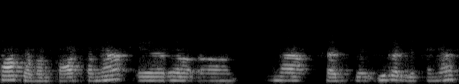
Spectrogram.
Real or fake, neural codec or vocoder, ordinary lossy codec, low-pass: real; none; AAC, 16 kbps; 7.2 kHz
